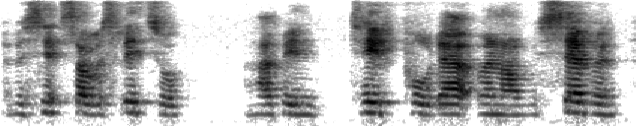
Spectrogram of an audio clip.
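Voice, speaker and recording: A hoarse woman with a sore throat, telling a rambling personal story to her vlog audience, repeating herself and swearing freely. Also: mid-range voice, level tone, normal speed, a bit bright. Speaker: vlogger. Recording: echoey room, voice from a distance.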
